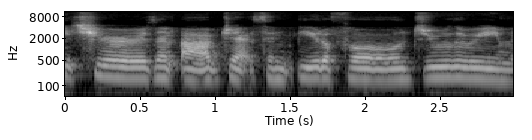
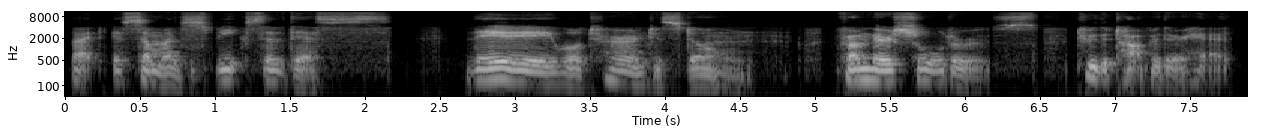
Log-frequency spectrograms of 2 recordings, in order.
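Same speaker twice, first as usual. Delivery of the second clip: mocking raven; 3 semitones higher, 8 dB louder than usual. A narrator's reading. Third raven mocking the prince, loud then hushed. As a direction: sneer at the fools then whisper the doom. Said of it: "the third raven spoke".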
